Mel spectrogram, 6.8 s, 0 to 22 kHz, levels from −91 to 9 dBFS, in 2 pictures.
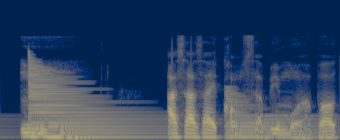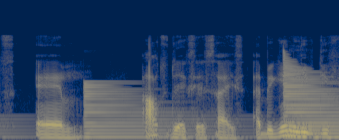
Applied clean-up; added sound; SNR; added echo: none; Guitar; 5 dB; none.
